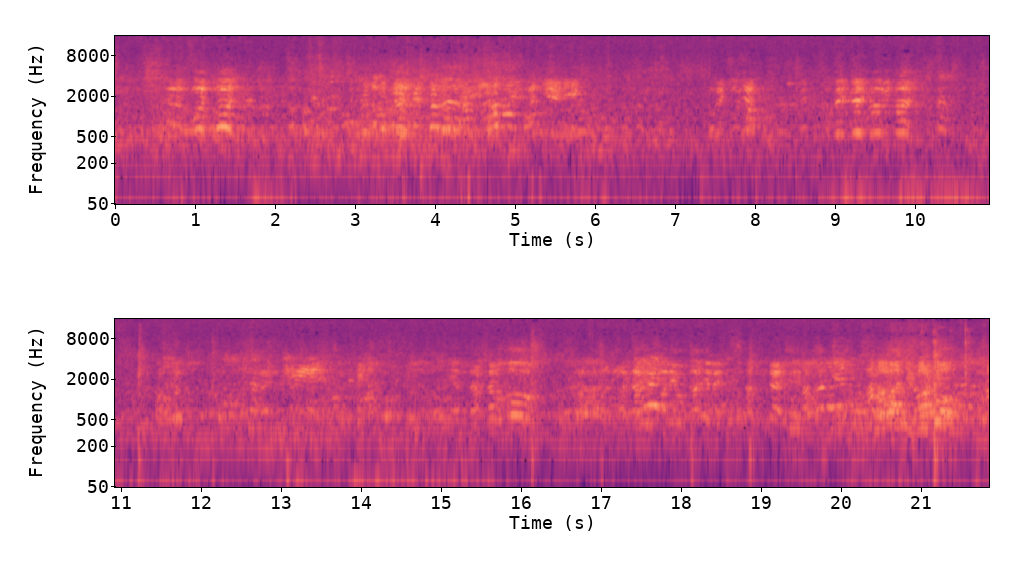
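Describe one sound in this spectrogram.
Young men shout and call out to each other across an open pitch outdoors.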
